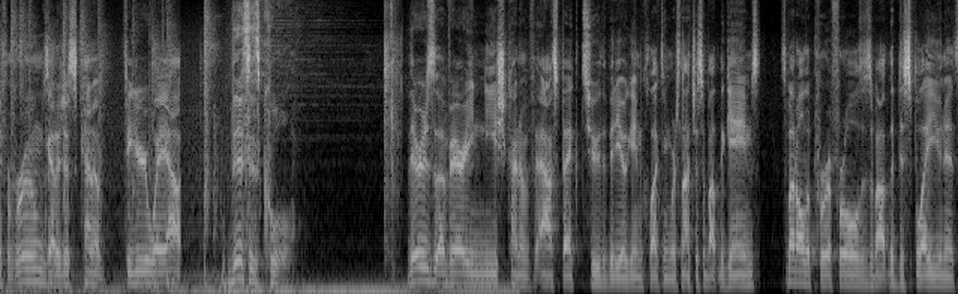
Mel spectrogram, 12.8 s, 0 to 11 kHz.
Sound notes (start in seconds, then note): 5.1 button clicks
